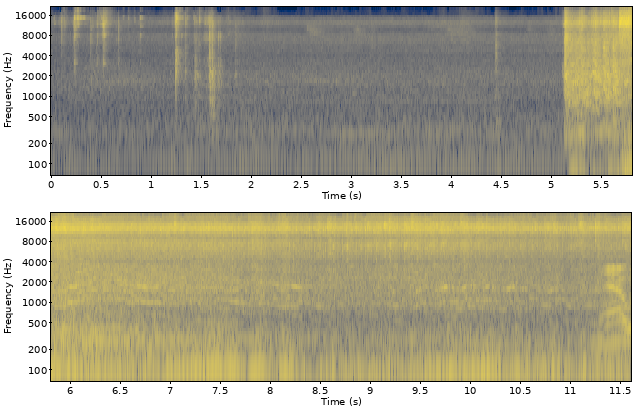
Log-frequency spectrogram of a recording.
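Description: Hellcat Hemi engine installed in a Winnebago RV starting up: a few faint clicks in near silence, then a sudden loud catch into a deep, rumbling idle that stays strong and close to the end.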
